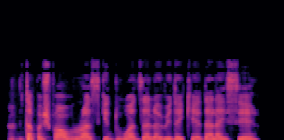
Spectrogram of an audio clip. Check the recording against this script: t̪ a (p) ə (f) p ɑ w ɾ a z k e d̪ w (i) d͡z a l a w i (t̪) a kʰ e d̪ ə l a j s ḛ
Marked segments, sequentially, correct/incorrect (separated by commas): correct, incorrect, incorrect, incorrect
